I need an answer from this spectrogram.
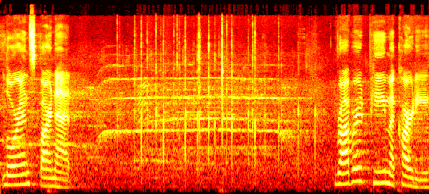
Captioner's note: crowd cheering; crowd clapping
